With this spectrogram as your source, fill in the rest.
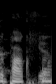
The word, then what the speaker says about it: Apocrypha: fascinating, and the Apocrypha too. Or did I pronounce that wrong? yeah, Yeah, Apocrypha.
